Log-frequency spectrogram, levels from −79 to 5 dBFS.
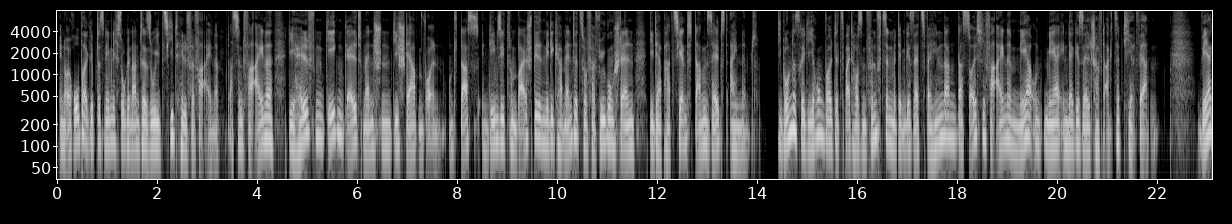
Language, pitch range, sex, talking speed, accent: German, 100-130 Hz, male, 140 wpm, German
